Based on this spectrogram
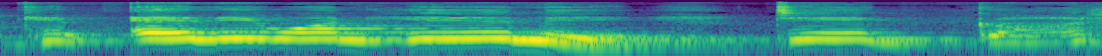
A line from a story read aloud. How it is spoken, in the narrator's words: Again, he shouted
